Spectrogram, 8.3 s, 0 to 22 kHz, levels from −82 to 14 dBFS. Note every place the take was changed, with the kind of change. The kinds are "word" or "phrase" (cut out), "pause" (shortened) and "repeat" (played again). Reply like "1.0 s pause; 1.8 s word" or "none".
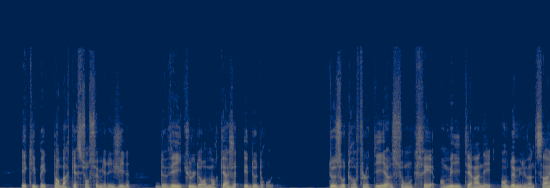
none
